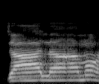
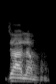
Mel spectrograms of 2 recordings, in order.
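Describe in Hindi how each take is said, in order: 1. अंतिम m पूरा बोला जाता है और थोड़ा खिंचता है। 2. अंतिम m पर ज़ोर नहीं होता और वह तुरंत छोड़ दिया जाता है। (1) "जालम ऐसे नहीं बोलूंगा" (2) "मैं म को बिल्कुल भी स्ट्रेस नहीं करूंगा, बोलते ही छोड़ दूंगा ... तुरंत छोड़ दूंगा"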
